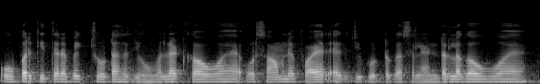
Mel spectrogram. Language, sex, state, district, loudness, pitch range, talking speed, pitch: Hindi, male, Uttar Pradesh, Shamli, -22 LUFS, 115-125 Hz, 210 wpm, 120 Hz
